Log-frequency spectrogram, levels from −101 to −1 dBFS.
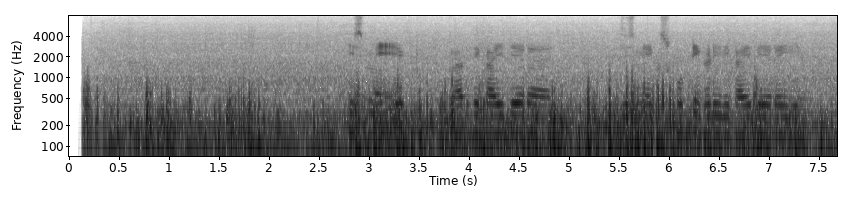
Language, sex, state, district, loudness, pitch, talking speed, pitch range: Hindi, male, Rajasthan, Bikaner, -17 LUFS, 95 Hz, 125 wpm, 95-105 Hz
